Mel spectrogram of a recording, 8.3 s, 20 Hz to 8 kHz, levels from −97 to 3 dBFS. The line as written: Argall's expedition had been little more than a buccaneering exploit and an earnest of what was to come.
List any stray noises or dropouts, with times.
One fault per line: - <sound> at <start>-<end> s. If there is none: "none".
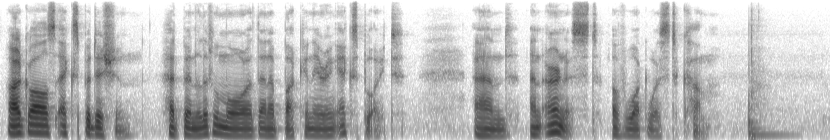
- thud at 7.5-8.0 s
